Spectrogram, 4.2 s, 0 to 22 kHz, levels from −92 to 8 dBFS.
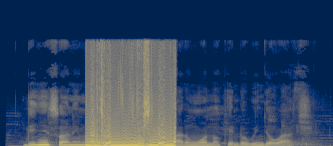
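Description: From 1.06 to 2.19 s the speech turns into a harsh, extremely loud buzzing square wave: an integer read as float fault, where 32-bit integer samples are read as 32-bit float. On a waveform it slams between zero and the clipping limit. A spectrogram shows dense broadband harmonics.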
